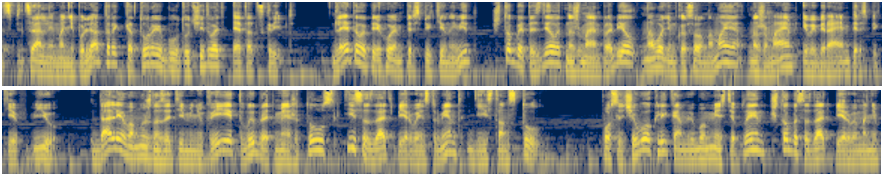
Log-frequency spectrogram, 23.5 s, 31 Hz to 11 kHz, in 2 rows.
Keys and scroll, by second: 4.5 space.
